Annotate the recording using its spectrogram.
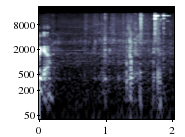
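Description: A handbag being handled and turned over in the hands: a few quiet rustles and clicks, with a light metallic jingle of its strap hardware near the end.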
